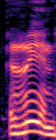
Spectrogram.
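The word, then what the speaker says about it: rain: यहां पे लिखा है आर ए आई एन तो इसको पढ़ते हैं बच्चों रेन क्या पढ़ते हैं रेन पढ़ते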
